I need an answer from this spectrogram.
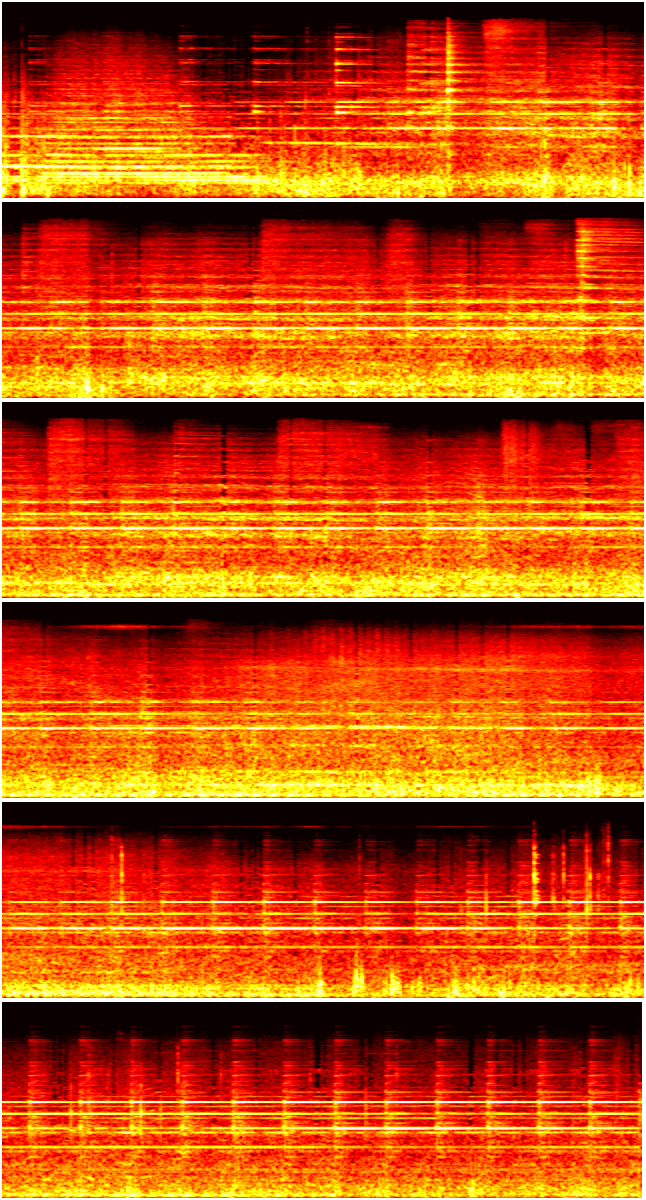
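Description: Amtrak Downeaster passenger train passing close by. The horn sounds briefly at the start, then comes a steady rumble and clatter of the train rolling past, with a steady high ringing throughout.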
